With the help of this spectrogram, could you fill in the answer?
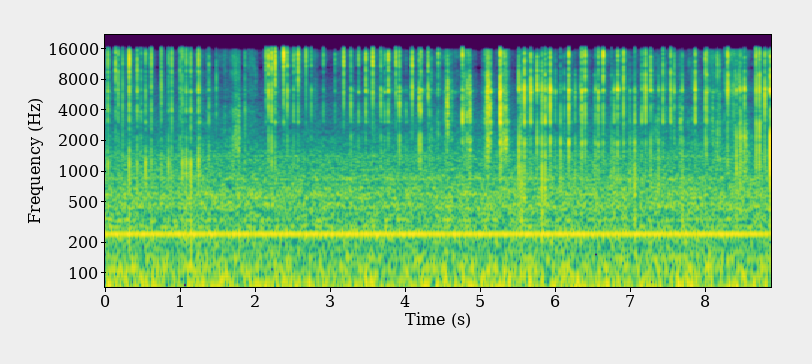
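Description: Long nails rapidly tap and scratch a small, hollow, lime-green hard plastic olive-oil style bottle with a printed label. The result is a quiet, continuous stream of crisp, bright clicks and scratchy rasps over a steady low hum.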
